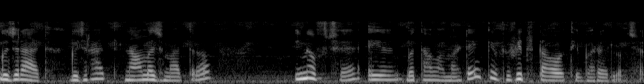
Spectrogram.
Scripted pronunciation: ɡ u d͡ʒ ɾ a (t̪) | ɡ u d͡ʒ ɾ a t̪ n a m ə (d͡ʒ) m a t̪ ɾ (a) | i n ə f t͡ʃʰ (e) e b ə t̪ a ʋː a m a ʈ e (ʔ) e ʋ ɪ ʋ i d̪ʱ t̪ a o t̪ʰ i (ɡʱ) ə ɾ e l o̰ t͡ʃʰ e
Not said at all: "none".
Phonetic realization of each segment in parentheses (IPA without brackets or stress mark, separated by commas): t̪, d͡ʒ, ə, e, k, bʱ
